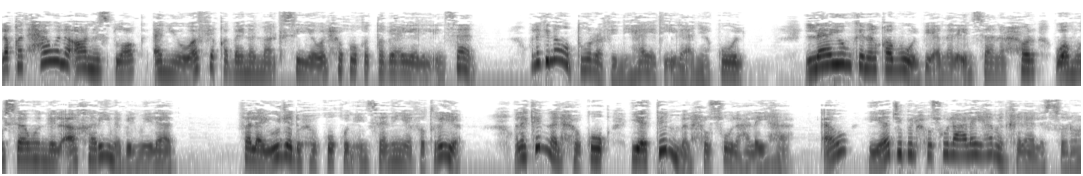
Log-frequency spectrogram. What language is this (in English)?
Arabic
